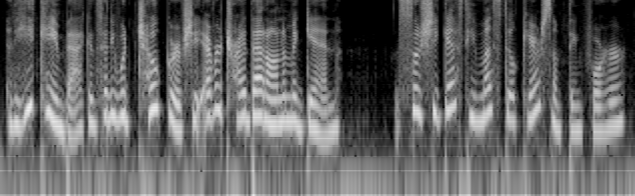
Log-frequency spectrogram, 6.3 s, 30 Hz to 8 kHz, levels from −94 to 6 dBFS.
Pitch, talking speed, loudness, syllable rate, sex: 255 Hz, 265 wpm, -18 LUFS, 6.0 syllables/s, female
